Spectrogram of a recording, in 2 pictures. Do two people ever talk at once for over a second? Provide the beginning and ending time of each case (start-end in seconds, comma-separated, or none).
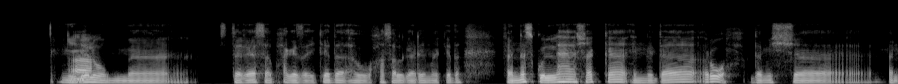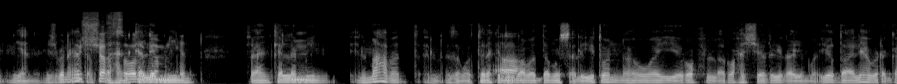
9.6-10.9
